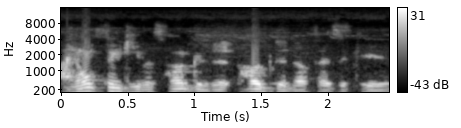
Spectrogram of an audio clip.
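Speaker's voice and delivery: very low, hushed, half-whispered aside. In a role-play game, a character turns to Yik and speaks: half-whispering. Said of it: "just whisper".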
